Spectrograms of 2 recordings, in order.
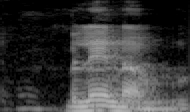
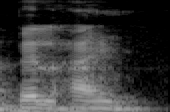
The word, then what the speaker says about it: Blenheim: Blenheim is a name of Germanic village and its correct pronunciation is Blenheim, but some people pronounce it as a Belheim.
